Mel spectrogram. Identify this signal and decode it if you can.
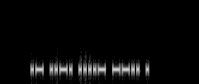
Morse code, heard as a keyed tone, about 62 wpm, 700 Hz. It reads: AF4ZE
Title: Speed Racing - USA 2x2 Call Signs 50wpm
